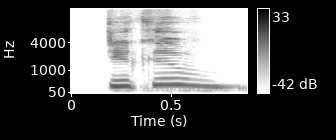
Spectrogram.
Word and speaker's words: Dooku: Dooku remarks... direction of the starship. – No, you're fine. I'm just... – Starship. – Dooku, you said it right.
